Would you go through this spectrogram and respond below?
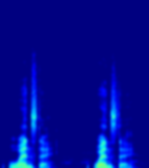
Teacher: notice that it's not pronounced really like the spelling at all that first D is not really pronounced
